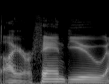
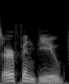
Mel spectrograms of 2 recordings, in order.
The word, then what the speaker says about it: IrfanView: Some people call it Irfanview. Actually, the proper pronunciation is Irfanview.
